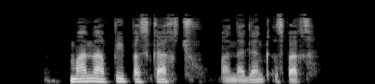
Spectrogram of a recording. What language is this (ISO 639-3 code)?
qxu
